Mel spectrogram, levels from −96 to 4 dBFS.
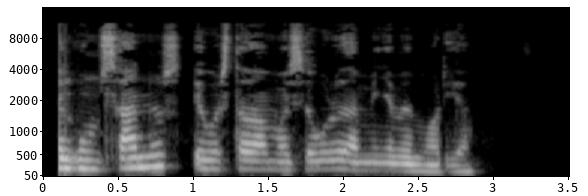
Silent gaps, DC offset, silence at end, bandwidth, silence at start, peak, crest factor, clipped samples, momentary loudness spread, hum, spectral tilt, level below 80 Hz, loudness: none; under 0.1%; 0.65 s; 11.5 kHz; 0.1 s; -10 dBFS; 18 dB; under 0.1%; 11 LU; none; -4.5 dB/octave; -64 dBFS; -28 LUFS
